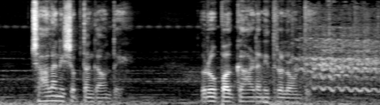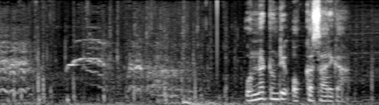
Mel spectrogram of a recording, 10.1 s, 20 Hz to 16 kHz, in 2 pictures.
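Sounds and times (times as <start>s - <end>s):
speech: 0.5s - 1.8s, 2.7s - 4.4s, 8.4s - 9.9s
wavering cries: 3.9s - 7.7s
horses whinnying: 3.9s - 8.0s
horses galloping in a desert at night: 4.0s - 10.1s
rapid irregular hoof thuds: 5.3s - 9.1s.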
